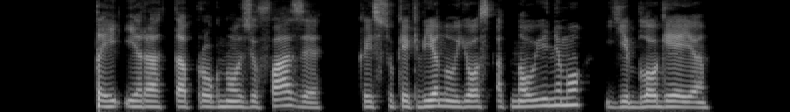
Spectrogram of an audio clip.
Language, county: Lithuanian, Telšiai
